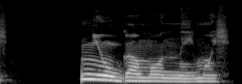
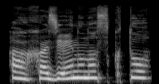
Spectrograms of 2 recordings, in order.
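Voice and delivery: higher, wary asking; cautious question; 6 semitones higher than usual. A narrator's reading. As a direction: ask warily, testing the ground. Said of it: "поинтересовалась осторожно". (осторожный вопрос)

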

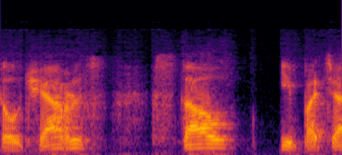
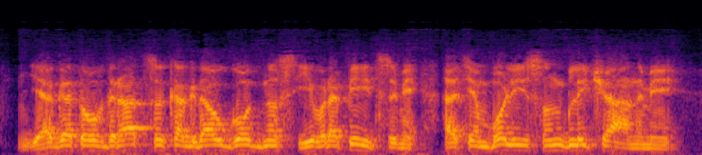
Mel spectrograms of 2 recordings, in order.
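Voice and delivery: higher, heated bluster; roaring challenge; 7 semitones higher, 3 dB louder than usual. A narrator's reading. Brother challenges the foreigner, heatedly roaring. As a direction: keep the fighting talk raised. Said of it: "заревел Чарльз".

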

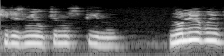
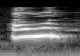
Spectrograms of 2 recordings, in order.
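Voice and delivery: high, loud indignant cry; sharp shocked outburst, voice jumping up; outraged gasp; 10 semitones higher, 8 dB louder than usual. Acted. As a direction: choke out the question in outrage. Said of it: "задохнулась от возмущения".

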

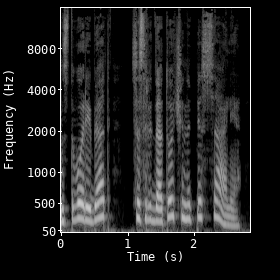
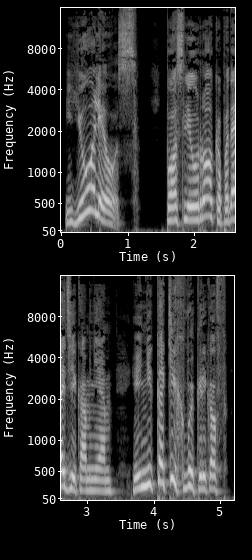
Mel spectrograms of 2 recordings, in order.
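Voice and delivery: loud, cross reprimand; angry teacher; 6 dB louder than usual. A narrator's reading. Teacher reprimands Юлиус for shouting out, angry and loud. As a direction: scold him sharply, raising your voice. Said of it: "Госпожа Шлёзингер рассердилась".

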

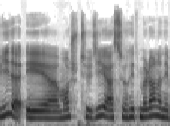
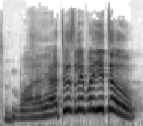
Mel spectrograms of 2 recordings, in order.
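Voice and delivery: voix de pouf; 3 semitones higher, 7 dB louder than usual. Acted. Redoing the put-on greeting.

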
